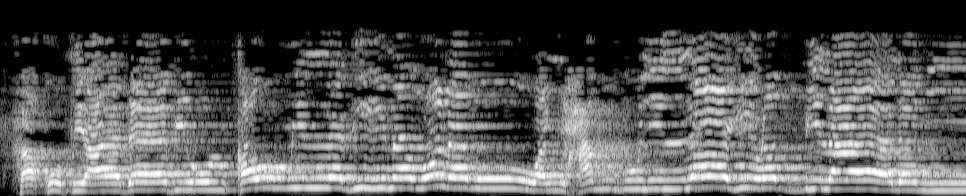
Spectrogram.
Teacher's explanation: الأزرق بترقيق راء دابر وتغليظ وترقيق لام ظلموا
